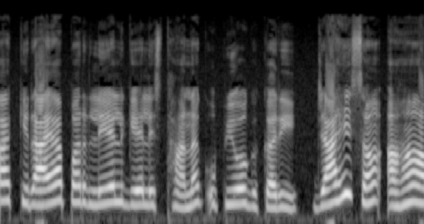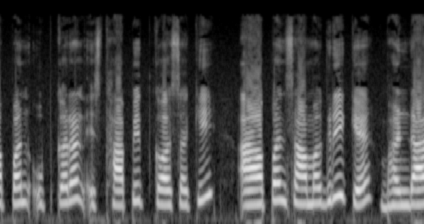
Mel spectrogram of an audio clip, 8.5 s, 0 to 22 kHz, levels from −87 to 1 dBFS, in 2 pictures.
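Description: Crackle breaks over the speech peaks at 0.02–0.56 s, before "पर लेल", at 3.25–3.35 s after "स्थानक उपयोग करी", then at 3.91–4.39, 5.39–5.45, 5.86–5.90, 6.67–7.29 and 8.37–8.48 s. This is hard clipping. The signal runs about 2 to 5 dB past what a stage can pass, so the peaks are sliced flat and throw off high harmonics.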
